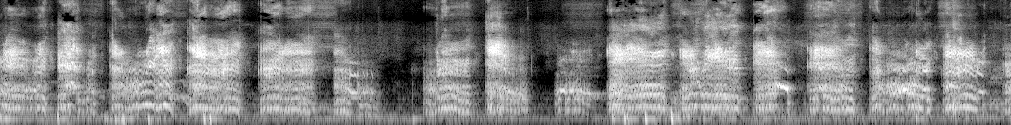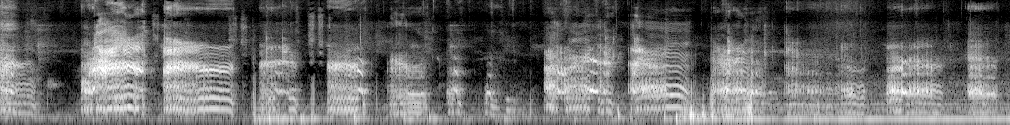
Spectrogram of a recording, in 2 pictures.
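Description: Miniature pinscher puppies growling and barking in rough play over a cloth toy, short calls coming in quick succession, some sliding down in pitch.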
